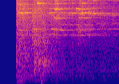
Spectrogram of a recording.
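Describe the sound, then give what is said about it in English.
Glass shattering is used as a sound effect for a heart breaking: a sudden sharp crash breaks the silence, then a bright, glittering, tinkling decay fades slowly with no voices. “That was the sound of our heartbreaking.”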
